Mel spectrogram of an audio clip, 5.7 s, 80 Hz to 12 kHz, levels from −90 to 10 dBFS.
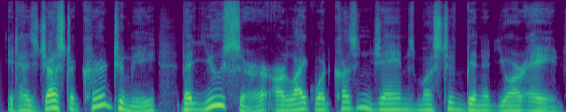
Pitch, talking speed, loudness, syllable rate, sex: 130 Hz, 210 wpm, -19 LUFS, 5.0 syllables/s, male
